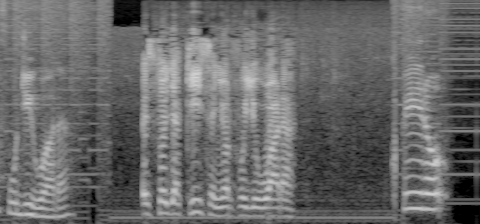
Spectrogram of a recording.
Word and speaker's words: Fujiwara: Después, el apellido de Takumi, que ya será pronunciado como Fujiwara o Fujiyara, ahora se retractaron y lo pronunciaron bien, como Fujiwara.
